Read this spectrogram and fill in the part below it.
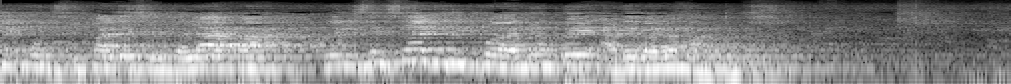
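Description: A man announces loudly through a loudspeaker in a large room.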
